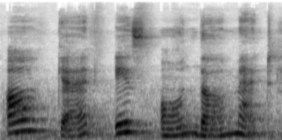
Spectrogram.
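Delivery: the whole sentence very slow and even; slow, steady sentence read-aloud; smooth slow read. Shown as a demonstration. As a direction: read it through slowly for a child. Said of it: "इस तरह से बच्चा book reading करेगा".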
